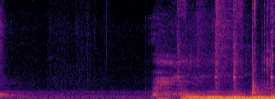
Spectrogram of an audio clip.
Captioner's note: sigh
